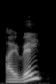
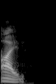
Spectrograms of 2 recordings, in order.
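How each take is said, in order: First: Both words are said in full, two syllables. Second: The words are merged into one short syllable. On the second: "contraction form में I'll बोला जाता है"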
